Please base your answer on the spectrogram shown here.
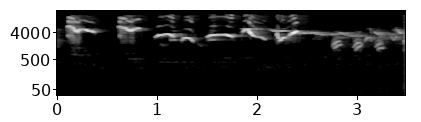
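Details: Oriental magpie-robin in competitive singing, giving high sweet whistled phrases, then rising and falling slurs and a long level whistle, ending in quick chattering notes; clean recording with nothing else audible.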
